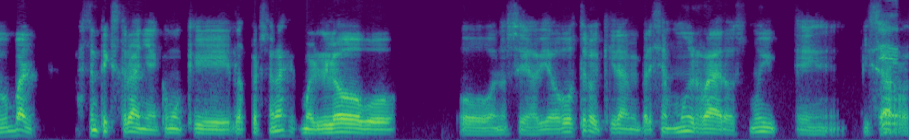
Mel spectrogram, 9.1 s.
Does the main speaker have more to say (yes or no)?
no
